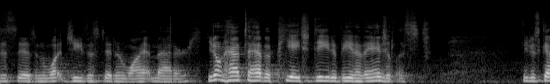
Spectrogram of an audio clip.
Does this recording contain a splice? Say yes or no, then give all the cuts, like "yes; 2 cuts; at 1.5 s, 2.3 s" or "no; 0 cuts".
yes; 1 cut; at 2.0 s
